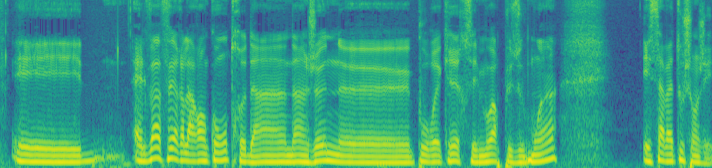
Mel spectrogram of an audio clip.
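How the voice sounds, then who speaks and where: Noticeable background noise sits behind a man speaking at a very slow pace with long, frequent pauses. His pitch is medium with ordinary variation, and his loudness stays very even. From Burgundy, France (Dijon). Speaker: novelist and children's author. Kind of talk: radio interview. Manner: hesitant, many fillers.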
